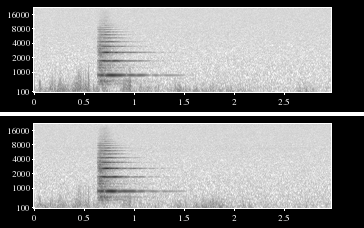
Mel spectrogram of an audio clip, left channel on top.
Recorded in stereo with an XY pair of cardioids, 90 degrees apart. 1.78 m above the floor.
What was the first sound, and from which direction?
A violin, 30° right.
